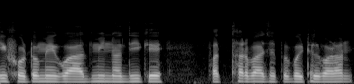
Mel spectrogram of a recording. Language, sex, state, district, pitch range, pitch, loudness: Bhojpuri, male, Uttar Pradesh, Gorakhpur, 130-135 Hz, 130 Hz, -23 LUFS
